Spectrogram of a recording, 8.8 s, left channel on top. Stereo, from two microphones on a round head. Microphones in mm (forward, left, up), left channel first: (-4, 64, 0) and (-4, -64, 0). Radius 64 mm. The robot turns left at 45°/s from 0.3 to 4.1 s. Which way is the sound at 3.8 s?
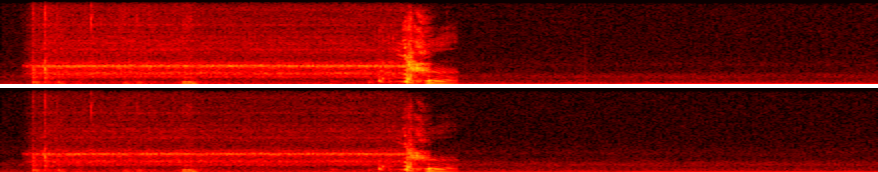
60° left (ahead or behind).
